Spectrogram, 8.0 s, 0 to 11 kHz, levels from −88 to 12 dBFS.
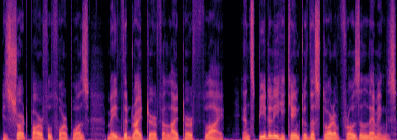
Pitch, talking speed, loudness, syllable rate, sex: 130 Hz, 165 wpm, -17 LUFS, 4.3 syllables/s, male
